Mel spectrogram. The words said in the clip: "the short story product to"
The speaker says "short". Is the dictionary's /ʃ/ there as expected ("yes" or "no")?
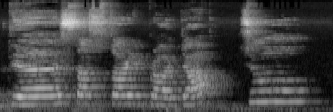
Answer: no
